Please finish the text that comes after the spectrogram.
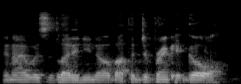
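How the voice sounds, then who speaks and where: A man's voice: on the low side, monotone, fast. A man joining a casual sports podcast as a guest over a video call, talking in a matter-of-fact, lightly teasing way. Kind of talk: casual chat.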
